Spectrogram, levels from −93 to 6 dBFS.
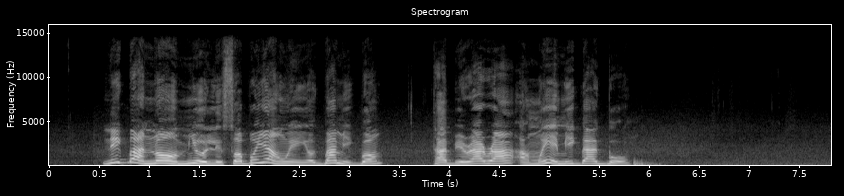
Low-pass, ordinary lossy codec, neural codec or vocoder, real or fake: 14.4 kHz; AAC, 96 kbps; none; real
